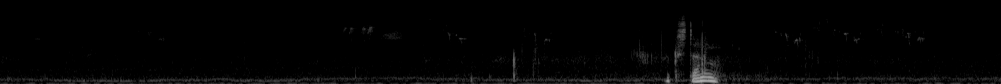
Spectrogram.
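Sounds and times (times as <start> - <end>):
faint high bird chirps: 2.6 - 5.6.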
